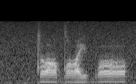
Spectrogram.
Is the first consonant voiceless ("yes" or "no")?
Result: yes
